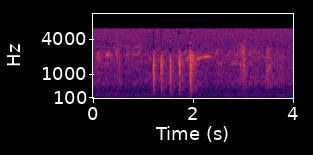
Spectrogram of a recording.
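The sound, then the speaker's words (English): Five quick, evenly spaced knocks on the wooden front door of a shack at the Moon Chicken Farm near Crowborough, sharp, with faint bird and chicken-like calls scattered softly in the background. “The gate was open, and seeing no one about, he made his way up to the front door of the shack and knocked.”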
